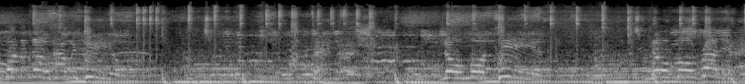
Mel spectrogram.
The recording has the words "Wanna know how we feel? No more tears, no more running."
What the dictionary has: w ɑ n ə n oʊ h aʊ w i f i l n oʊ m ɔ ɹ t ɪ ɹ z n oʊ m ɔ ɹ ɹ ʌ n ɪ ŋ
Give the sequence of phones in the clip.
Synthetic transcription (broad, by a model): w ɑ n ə n oʊ h aʊ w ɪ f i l n oʊ m ɔ ɹ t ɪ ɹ n oʊ m ɔ ɹ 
